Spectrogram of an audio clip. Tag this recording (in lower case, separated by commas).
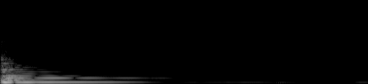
musical instrument, bowed string instrument, music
